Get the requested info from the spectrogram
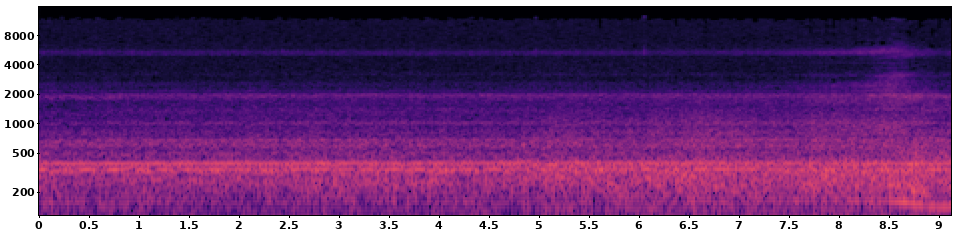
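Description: Steady wind and road noise from riding an e-bike along a paved road. Near the end an oncoming SUV passes close by, briefly louder.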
